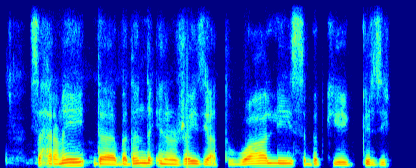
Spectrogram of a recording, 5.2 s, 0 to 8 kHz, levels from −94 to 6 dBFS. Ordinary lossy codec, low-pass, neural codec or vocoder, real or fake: Opus, 24 kbps; 7.2 kHz; none; real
